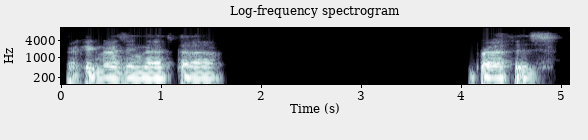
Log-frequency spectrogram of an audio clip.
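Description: A man leading a guided meditation as a teacher, speaking gently and unhurriedly with long pauses between phrases. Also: deep voice, completely flat delivery, highs cut off.

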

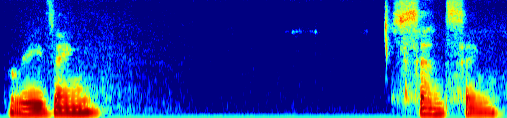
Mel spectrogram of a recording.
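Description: Woman meditation teacher, really slow and mellow, gentle w lots of long pauses. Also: extremely low pitch, little pitch movement, no echo, rough recording. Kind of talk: guided meditation. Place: meditation center.

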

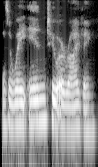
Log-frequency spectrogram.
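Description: A woman leading a guided meditation in a gentle, measured way, leaving long pauses. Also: low voice, steady tone. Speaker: meditation teacher. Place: meditation center.

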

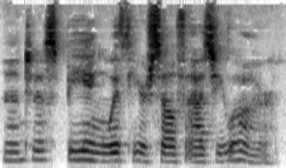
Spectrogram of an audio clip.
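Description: A woman teaching guided meditation, speaking gently and unhurriedly in short phrases with long pauses. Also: fairly low pitch, steady tone, slightly rough. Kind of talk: guided meditation, unscripted instruction.

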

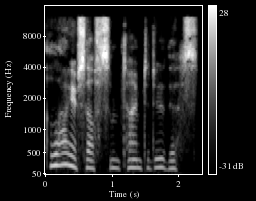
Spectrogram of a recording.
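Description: Slow, low-pitched woman guiding meditation. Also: no room sound. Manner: gentle, long pauses between short phrases. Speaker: meditation teacher. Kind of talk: guided meditation.

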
